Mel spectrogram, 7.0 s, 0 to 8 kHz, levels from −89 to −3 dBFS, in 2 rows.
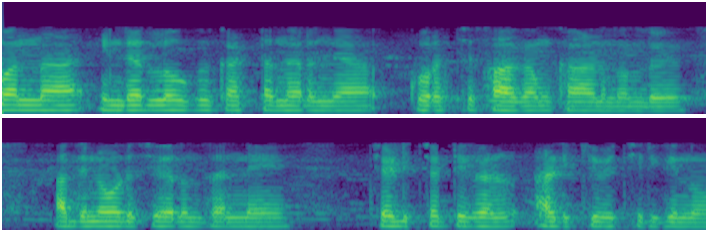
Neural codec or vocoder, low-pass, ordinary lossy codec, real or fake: none; 7.2 kHz; AAC, 16 kbps; real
